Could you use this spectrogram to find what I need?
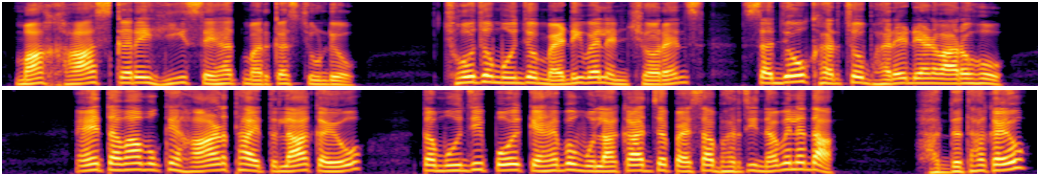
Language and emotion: Sindhi, angry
